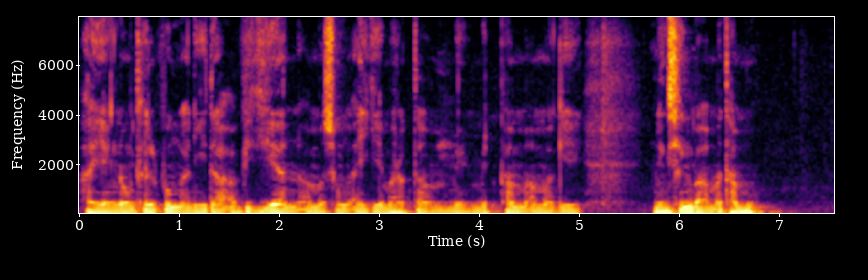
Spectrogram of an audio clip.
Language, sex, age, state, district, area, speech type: Manipuri, male, 18-30, Manipur, Bishnupur, rural, read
